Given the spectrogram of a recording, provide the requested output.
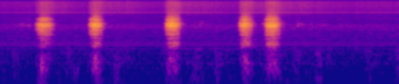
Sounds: Sniff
